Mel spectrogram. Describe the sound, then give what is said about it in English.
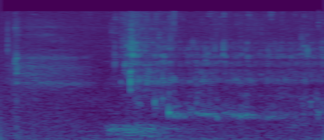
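Wine trickles and splashes into a cup in a short, quiet pour, the gurgling pitch rising slightly as the vessel fills, with no voices present. “he poured the wine.”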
